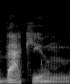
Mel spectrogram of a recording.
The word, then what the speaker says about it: vacuum: El vacuum. Very. Ese U es como you. Vacuum. Vacuum. Vacuum.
